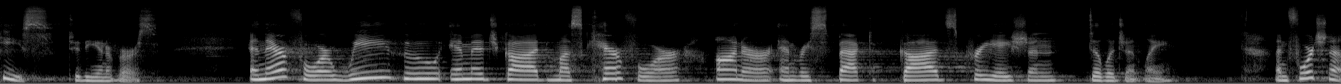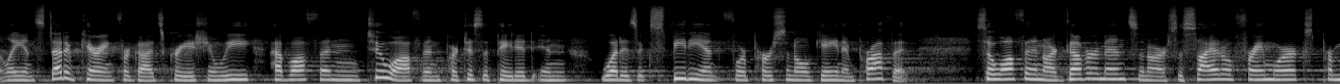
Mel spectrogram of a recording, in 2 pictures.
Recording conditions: large echoing room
